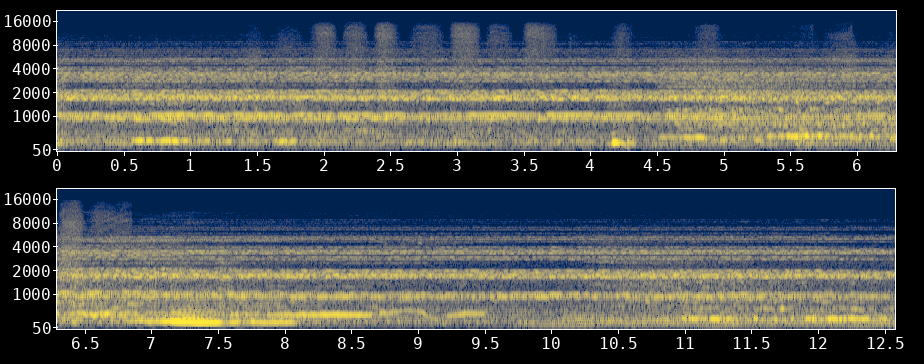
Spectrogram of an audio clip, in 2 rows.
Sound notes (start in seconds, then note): 0.2 suspenseful music continues; 7.4 Reese groans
